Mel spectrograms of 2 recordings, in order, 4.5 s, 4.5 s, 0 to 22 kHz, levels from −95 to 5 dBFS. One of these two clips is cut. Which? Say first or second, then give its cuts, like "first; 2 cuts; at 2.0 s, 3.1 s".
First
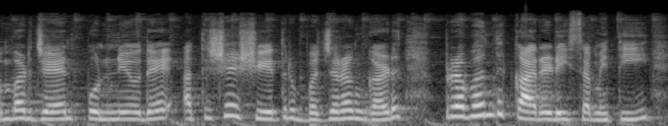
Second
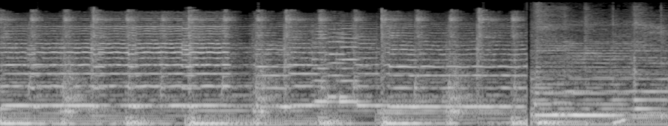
second; 1 cut; at 3.5 s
